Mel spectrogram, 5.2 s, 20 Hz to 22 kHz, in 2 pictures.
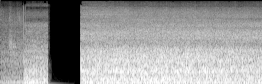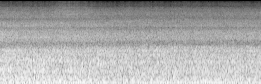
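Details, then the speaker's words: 40-year-old Carrier Weathermaker rooftop unit cooling on a mild rainy day after a defective transformer was replaced; gauges show 36–38°F indoor coil, about 200 PSI head pressure at about 70°F; steady even hum with constant fan rush, no knocks or squeals, running great. "It wasn't overly hot cuz today it's rainy and kind of mild, but this unit's running great."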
